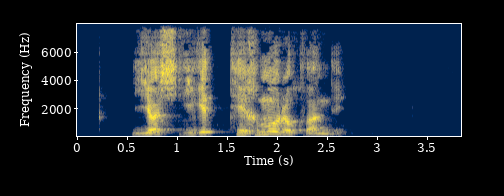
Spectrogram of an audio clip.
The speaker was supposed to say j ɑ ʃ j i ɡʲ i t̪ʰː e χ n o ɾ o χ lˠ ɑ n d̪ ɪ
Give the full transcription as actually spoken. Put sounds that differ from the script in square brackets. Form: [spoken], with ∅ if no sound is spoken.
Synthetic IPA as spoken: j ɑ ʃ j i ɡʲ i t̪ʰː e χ [m] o ɾ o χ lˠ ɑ n d̪ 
